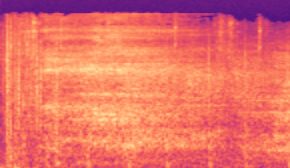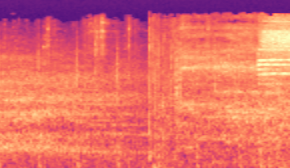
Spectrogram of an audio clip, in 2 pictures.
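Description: Armoured footsteps clank and thud on a stone floor.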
